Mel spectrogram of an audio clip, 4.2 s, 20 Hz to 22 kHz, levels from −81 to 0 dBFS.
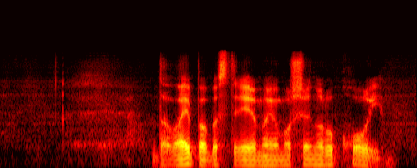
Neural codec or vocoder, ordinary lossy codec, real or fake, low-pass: codec, 16 kHz, 0.7 kbps, FocalCodec; none; fake; 7.2 kHz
